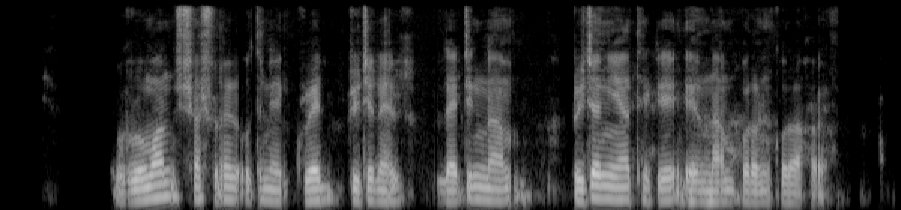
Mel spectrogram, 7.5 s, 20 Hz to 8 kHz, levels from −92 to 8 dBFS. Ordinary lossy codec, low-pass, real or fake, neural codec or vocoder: MP3, 64 kbps; 7.2 kHz; fake; codec, 16 kHz, 4 kbps, FunCodec, trained on Chinese and English, 50 frames a second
